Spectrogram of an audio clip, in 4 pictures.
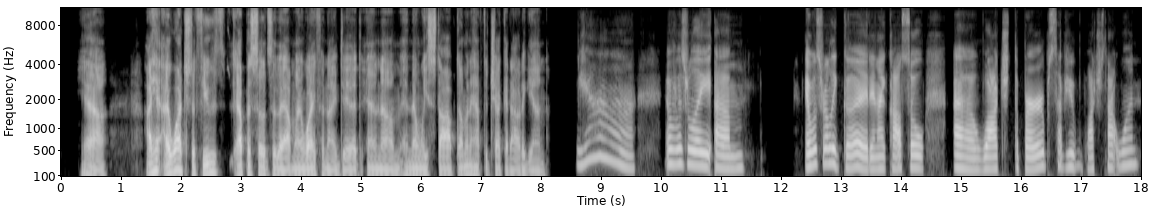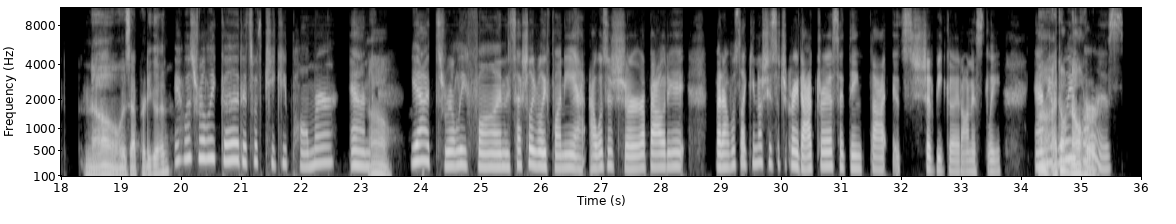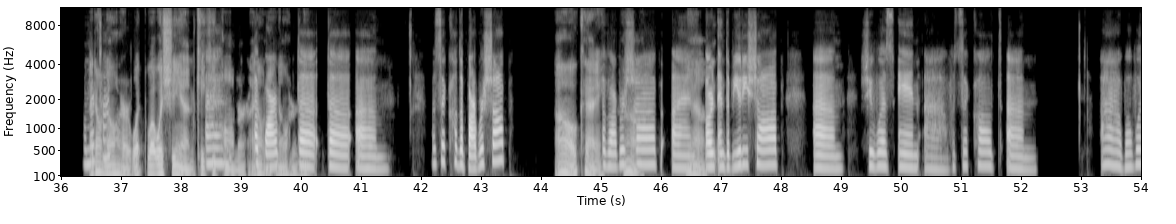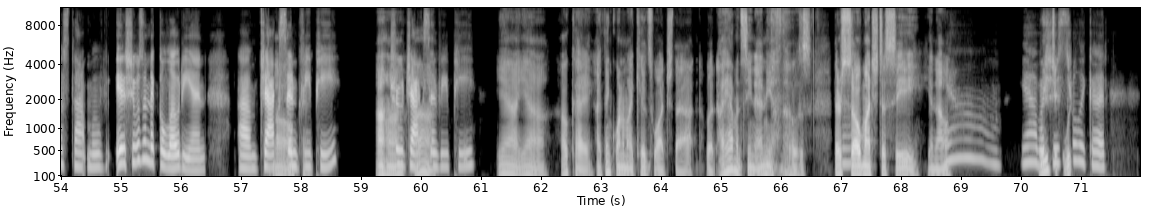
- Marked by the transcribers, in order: drawn out: "Yeah"; tapping; "also" said as "galso"; other background noise; laughing while speaking: "any of those"
- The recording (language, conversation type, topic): English, unstructured, What underrated TV series would you recommend to everyone, and why do you think it appeals to so many people?
- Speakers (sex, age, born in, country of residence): female, 35-39, United States, United States; male, 60-64, United States, United States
